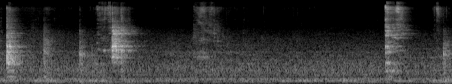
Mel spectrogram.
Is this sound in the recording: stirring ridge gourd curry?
yes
